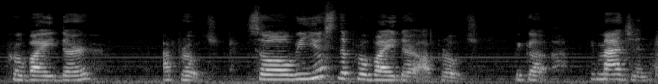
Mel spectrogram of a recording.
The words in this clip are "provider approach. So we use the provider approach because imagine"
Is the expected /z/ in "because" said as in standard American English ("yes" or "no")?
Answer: no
